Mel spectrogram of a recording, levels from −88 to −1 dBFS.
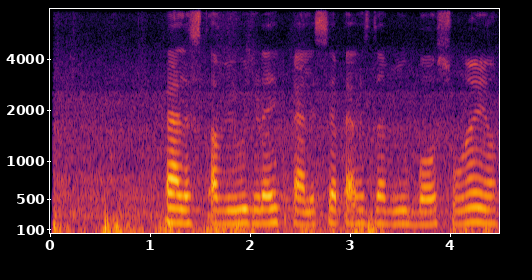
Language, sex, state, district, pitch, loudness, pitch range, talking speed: Punjabi, male, Punjab, Kapurthala, 180 Hz, -21 LUFS, 175-185 Hz, 185 wpm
